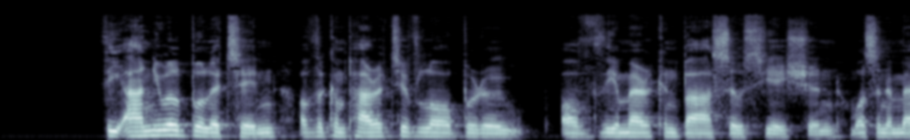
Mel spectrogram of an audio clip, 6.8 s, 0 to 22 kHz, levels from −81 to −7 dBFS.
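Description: Nothing in the recording stood out as a technical fault on listening.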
